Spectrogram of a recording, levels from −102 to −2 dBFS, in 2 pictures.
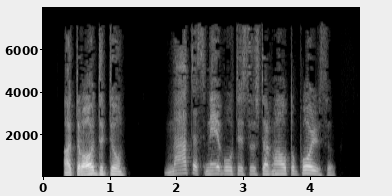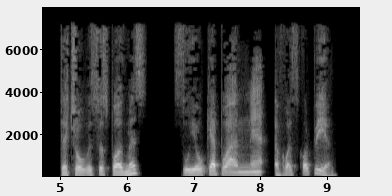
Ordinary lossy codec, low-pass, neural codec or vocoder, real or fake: MP3, 32 kbps; 7.2 kHz; codec, 16 kHz, 0.5 kbps, X-Codec, HuBERT features, trained on balanced general audio; fake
